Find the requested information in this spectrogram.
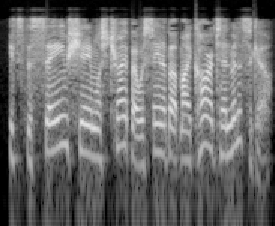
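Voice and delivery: high, animated Irish brogue. Acted. Tom keeps mimicking Mac to Clarence, Irish brogue. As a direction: keep the mock Irish brogue rolling. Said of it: "in my best Irish brogue".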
